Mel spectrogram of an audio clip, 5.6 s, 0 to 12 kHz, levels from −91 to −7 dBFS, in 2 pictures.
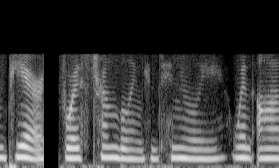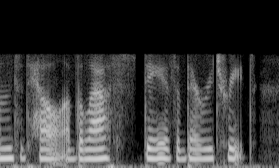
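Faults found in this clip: Packet loss filled with silence, 0.44 to 0.60 s. Speech drops to dead silence for 160 ms, with hard edges at entry and exit. Gap length fits eight consecutive 20 ms packets. Probable component: network path or receiver jitter buffer, with no concealment applied. Audible through the G.711 telephone coding band, which cuts everything above 4 kHz.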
